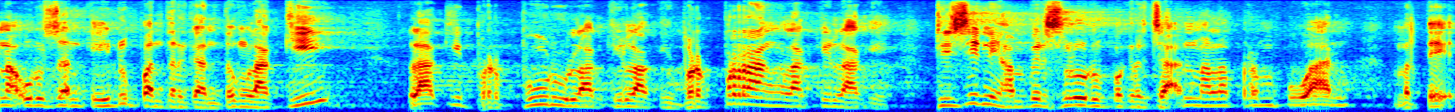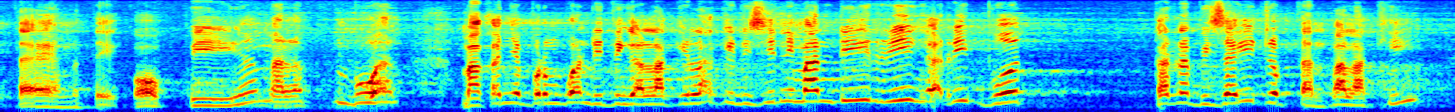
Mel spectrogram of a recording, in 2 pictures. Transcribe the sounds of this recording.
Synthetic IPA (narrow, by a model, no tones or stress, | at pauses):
naʔuɾusankəɦidupant̪ərɡant̪ʊŋlaɡi | la̰kibərb̥uɾulakilakibərpəɾaŋlakilaki | d̥isiniɦampɪrsəluɾʊhpəkərd͡ʒa̰ʔa̰nmalapəɾəmpua̰nmʔət̪ɪ̰ʔt̪ɛhmət̪ɪ̰ʔko̰piamalapəɾəmpuanmakaɲap̬əɾəmpuandit̪̬iŋɡalːakilakidis̬inimandiɾiŋɡa̰ʔribʊt̪̚ | karnabis̬ahidʊp̚t̪anpala̰ki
